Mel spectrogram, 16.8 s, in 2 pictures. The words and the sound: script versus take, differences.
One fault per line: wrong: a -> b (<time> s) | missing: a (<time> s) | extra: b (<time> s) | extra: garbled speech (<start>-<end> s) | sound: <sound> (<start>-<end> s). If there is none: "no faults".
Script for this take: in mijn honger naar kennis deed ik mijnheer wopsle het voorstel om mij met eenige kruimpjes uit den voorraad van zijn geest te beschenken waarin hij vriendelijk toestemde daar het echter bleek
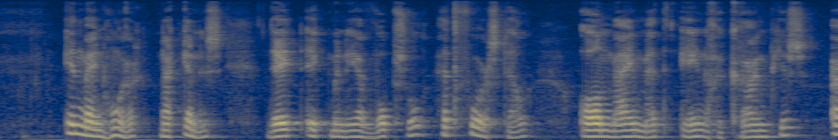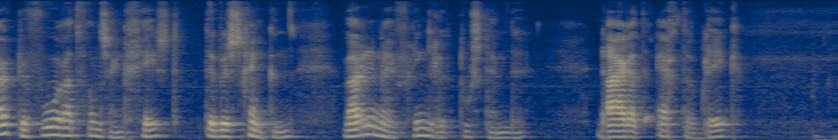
sound: dropout (14.5-14.5 s)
